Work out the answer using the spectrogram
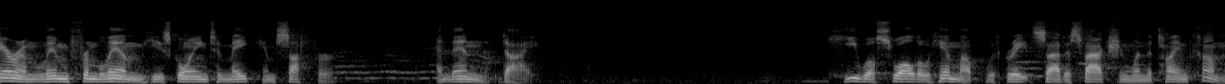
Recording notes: Morning Service. Preached in the Annunciation of the Blessed Virgin Mary on Passion Sunday (Lent 5).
